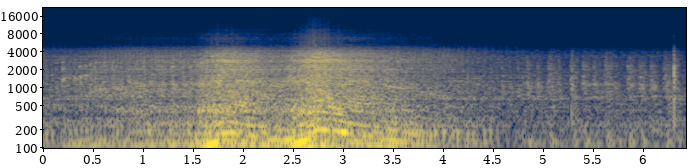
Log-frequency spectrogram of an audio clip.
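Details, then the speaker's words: Honda CB125 after piston ring and valve seal replacement, idling in neutral: revs twice then settles smoothly with a light clutch rattle that disappears when the clutch lever is pulled; clutch damper suspected. "oh pero pag binita mo yung kanyang clutch level nalagot to pag pis mo nawawala aan napak pino ng andar oh matitindi"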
